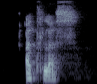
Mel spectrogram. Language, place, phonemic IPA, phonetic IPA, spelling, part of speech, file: Hindi, Delhi, /ət̪.ləs/, [ɐt̪.lɐs], अतलस, noun, LL-Q1568 (hin)-अतलस.wav
- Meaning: satin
